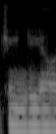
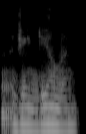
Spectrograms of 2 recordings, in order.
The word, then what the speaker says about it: Jeanne Dielman: as being very important Gene dealman and I mispronounced that I call it Gene deal it's Gene dealman uh that wasn't something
